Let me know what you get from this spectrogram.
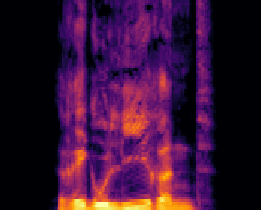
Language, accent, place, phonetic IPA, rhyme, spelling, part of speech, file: German, Germany, Berlin, [ʁeɡuˈliːʁənt], -iːʁənt, regulierend, verb, De-regulierend.ogg
- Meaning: present participle of regulieren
